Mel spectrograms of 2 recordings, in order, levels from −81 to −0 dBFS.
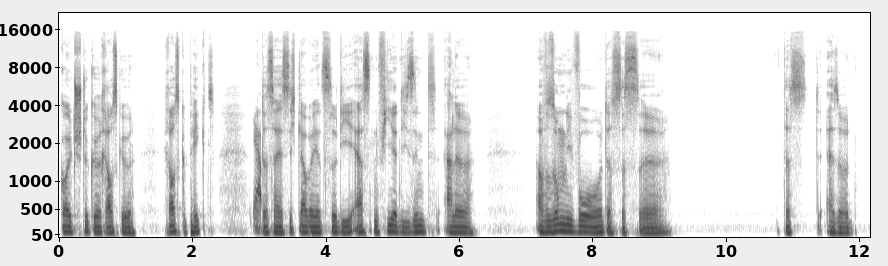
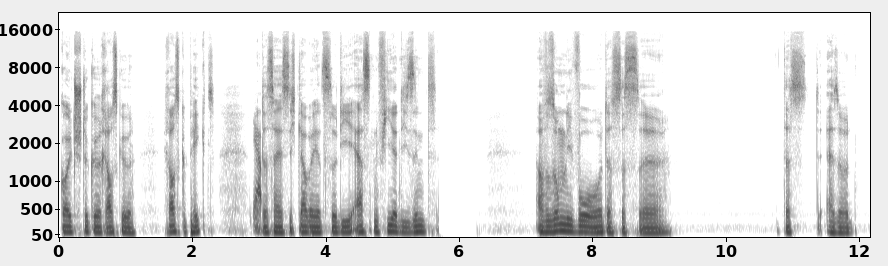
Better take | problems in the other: first | audio cutting out; at 5.5 s for 0.5 s

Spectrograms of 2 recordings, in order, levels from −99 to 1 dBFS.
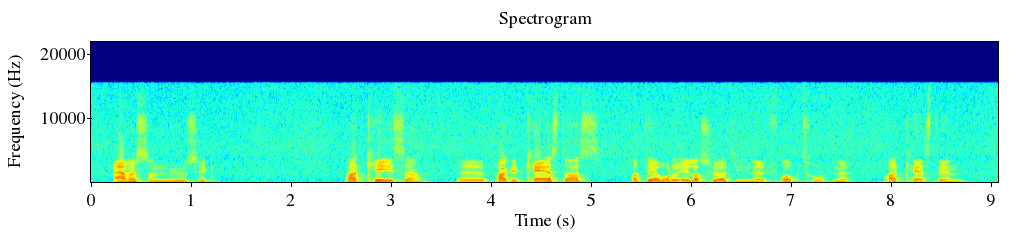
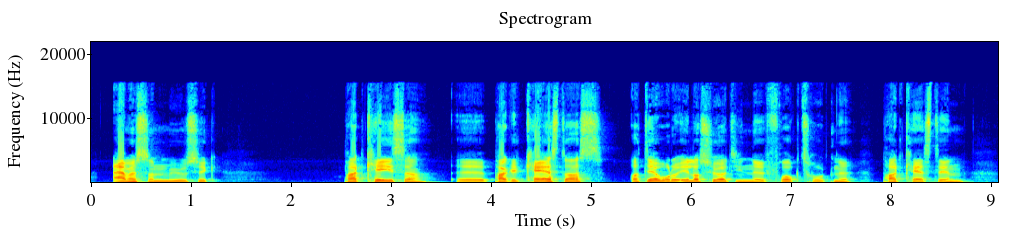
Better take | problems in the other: second | hiss; noticeable; throughout; 15 dB below the speech

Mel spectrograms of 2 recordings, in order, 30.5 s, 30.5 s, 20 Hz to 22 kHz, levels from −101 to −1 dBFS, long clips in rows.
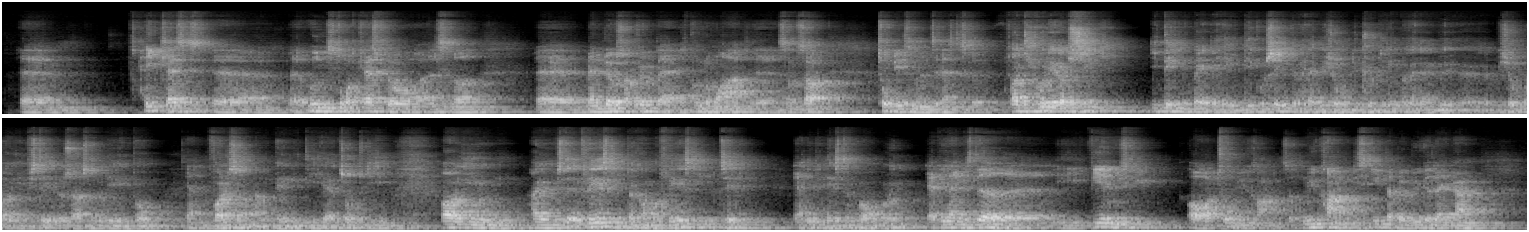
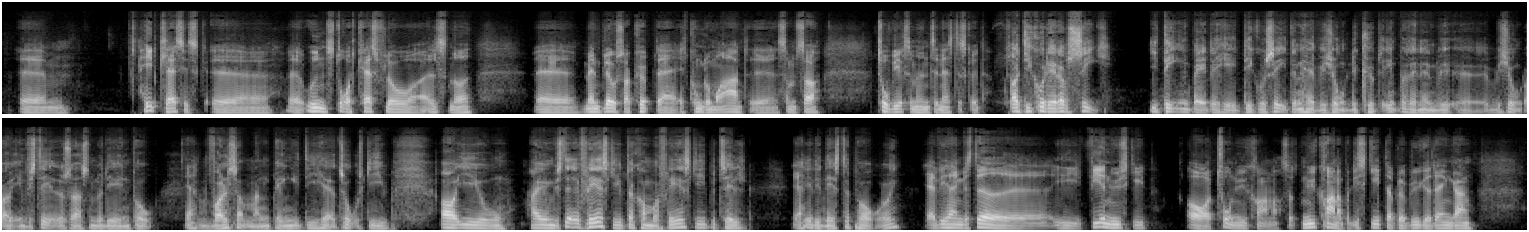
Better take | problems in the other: second | off-mic speech; far // room echo; noticeable; dies away in 1 s

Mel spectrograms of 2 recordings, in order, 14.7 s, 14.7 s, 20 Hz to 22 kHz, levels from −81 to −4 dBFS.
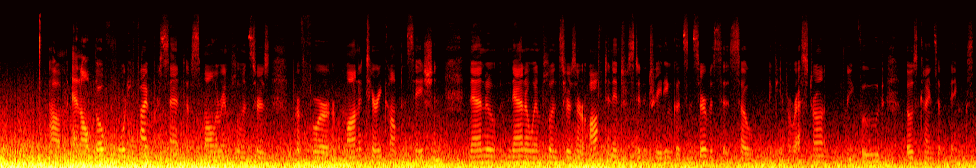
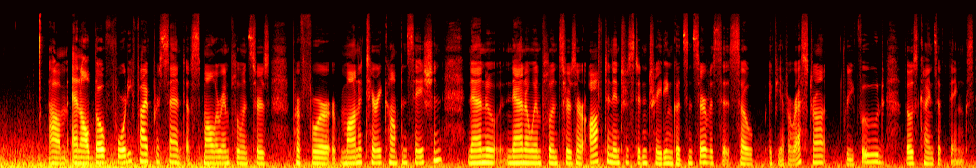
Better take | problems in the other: second | wind noise on the microphone; heavy; 1 dB above the speech; occasional gusts in the second

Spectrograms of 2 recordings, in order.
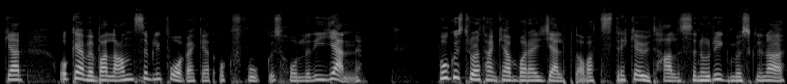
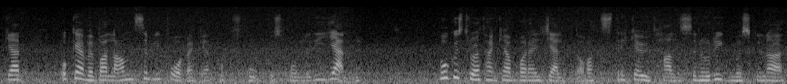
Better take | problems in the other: first | hiss; loud; throughout; 7 dB below the speech

